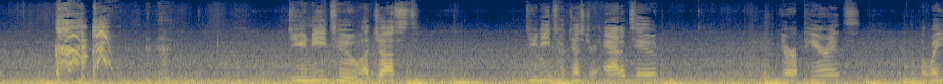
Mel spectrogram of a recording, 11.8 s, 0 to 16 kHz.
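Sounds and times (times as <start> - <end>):
steady low rumble: 0.0 - 11.7
person clearing throat: 0.7 - 2.2
person coughing: 0.7 - 2.2
speech: 3.7 - 5.3, 6.6 - 8.4, 9.8 - 10.9, 11.6 - 11.7.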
